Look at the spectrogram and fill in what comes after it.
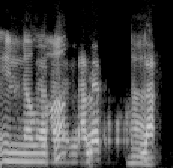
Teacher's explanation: আল্লাহর শব্দের পূর্বে জবর এসেছে তাই আল্লাহর লামকে পুর করে পড়তে হবে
